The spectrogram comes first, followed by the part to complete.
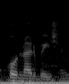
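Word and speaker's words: conurbation: कुनार-बेशन जो है या कॉनर-बेशन, ठीक है, या आप लोग चाहो तो जो भी प्रोनाउंस करना चाहो आप कर सकते हो, but according to मी द कॉनर-बेशन is right.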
